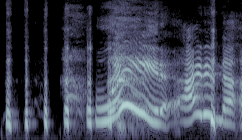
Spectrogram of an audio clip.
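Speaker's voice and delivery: laughing. Real, not acted. Laughing after the dragon remark.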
